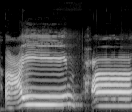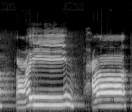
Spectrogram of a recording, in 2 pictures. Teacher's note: এখন আমি একটু বলে দিচ্ছি, দেখুন হামজা, এটা হলকের একদম মানে গলার একদম শুরু থেকে হয়, তাহলে কি হামজা হা, এগুলো উচ্চারণ করতে কষ্ট হয় না। কিন্তু এইটা উচ্চারণ করতে হলে একটু হালকা কষ্ট করতে হয়, মানে গলার একটু ভিতর থেকে বলতে হবে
